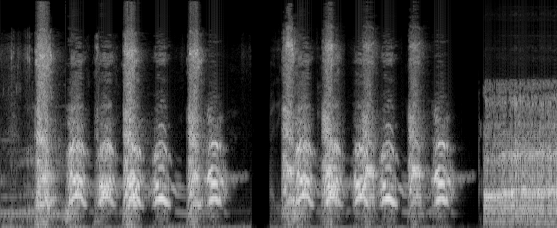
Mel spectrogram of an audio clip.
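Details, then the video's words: Dog giving two rapid runs of about six sharp, evenly spaced barks each, with a brief pause between them, ending with a stretch of harsh steady noise. "Dog Barking Sounds"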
